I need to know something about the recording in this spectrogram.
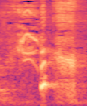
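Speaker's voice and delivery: sudden squeal of laughter; short high-pitched laughing burst. Real, not acted. Breaks into laughter mid-complaint.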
